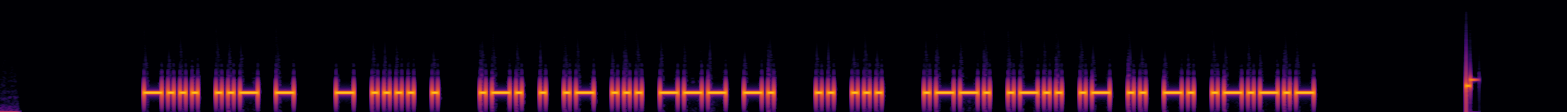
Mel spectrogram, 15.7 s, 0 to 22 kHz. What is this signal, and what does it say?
Morse code, heard as a keyed tone, about 20 wpm, 700 Hz. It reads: BUT THE REASON IS PLAIN.
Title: Sentences from Top 1000 Words - Review Part 2 - 20wpm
